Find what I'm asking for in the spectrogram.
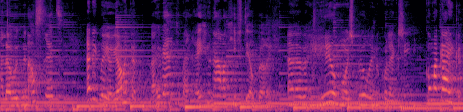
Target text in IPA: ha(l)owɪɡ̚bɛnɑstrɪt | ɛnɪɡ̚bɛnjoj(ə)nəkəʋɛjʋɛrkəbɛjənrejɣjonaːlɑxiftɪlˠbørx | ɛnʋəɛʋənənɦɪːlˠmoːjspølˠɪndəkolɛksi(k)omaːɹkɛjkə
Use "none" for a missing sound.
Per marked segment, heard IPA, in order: l, ɑ, k

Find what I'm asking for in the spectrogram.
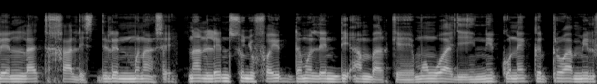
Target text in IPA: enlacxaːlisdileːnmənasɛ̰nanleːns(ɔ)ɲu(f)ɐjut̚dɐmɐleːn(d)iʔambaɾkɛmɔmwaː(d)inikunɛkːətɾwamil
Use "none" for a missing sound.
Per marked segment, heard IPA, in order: u, f, d, ɟ

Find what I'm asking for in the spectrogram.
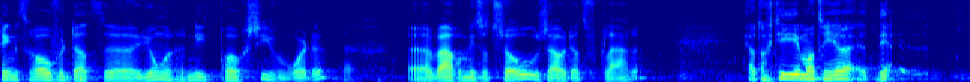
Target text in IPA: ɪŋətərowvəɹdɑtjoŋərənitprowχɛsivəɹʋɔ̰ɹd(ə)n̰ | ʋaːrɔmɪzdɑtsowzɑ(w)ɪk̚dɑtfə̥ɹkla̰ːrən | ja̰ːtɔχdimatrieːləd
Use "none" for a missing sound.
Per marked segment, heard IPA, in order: ə, w

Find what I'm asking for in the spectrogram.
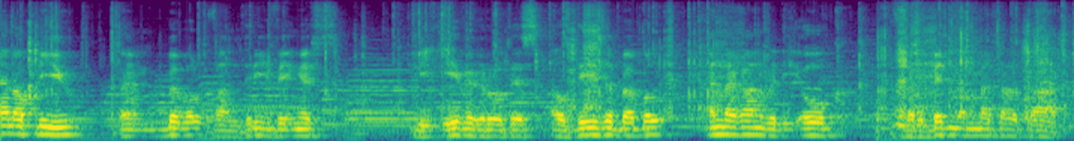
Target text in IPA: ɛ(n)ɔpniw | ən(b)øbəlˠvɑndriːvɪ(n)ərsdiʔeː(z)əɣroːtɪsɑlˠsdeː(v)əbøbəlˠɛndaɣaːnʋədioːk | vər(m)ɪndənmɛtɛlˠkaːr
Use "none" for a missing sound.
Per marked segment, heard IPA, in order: n, b, ŋ, v, z, b

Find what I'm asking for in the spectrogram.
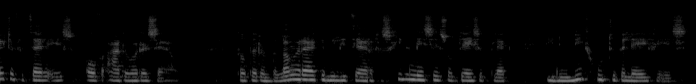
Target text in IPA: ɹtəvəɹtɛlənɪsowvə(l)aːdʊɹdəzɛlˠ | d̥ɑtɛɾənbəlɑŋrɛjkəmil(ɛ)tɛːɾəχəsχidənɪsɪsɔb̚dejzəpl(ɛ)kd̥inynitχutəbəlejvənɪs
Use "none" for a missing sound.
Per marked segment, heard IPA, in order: ɹ, i, ɛ

